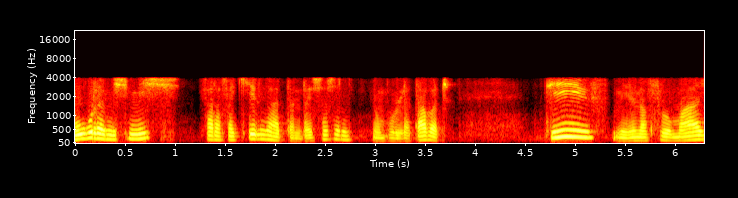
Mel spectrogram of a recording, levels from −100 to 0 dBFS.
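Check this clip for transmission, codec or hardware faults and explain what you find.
One codec fault runs through the whole speech clip: Speex codec damage. From start to finish the speech sounds hoarse and grainy, with a plainly audible rough texture. Nothing is present above 3.8 kHz, so it also sounds muffled and band-limited. Speex is a CELP codec that models speech as a filter driven by an excitation signal. At a low setting, which here fits roughly 11 kbps, there are too few bits to code that excitation accurately, and the coarse excitation comes through as the roughness heard here.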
